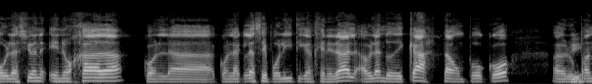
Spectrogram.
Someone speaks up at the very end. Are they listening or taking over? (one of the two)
listening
